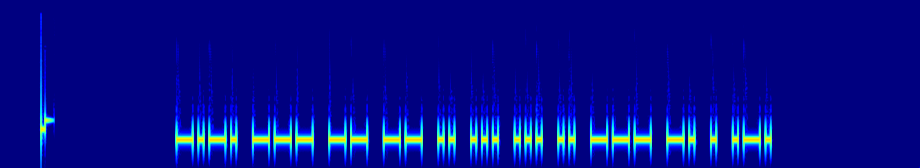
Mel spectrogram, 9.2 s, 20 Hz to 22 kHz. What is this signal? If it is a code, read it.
Morse code, heard as a keyed tone, about 22 wpm, 700 Hz. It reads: COMMISSIONER
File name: Twelve Letter Words - 22wpm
